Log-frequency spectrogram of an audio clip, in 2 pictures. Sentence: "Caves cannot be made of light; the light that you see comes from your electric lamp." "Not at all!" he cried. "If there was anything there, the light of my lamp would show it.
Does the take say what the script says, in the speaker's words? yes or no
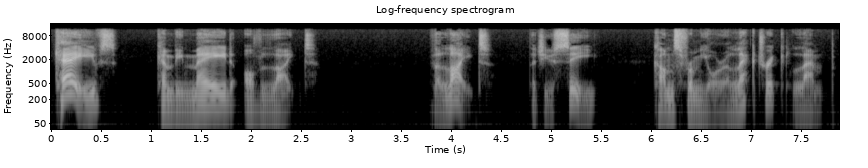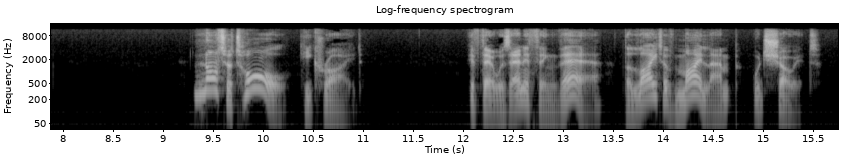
no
